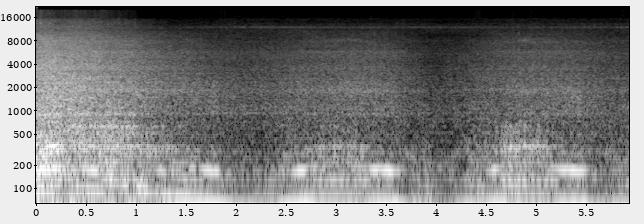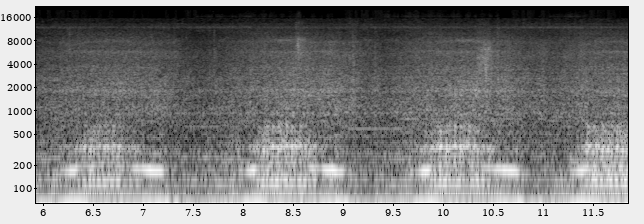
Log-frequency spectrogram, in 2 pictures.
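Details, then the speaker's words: Supercharged Range Rover (L322), after MAF cleaning and PCV valve replacement, revved and dropping back to idle, which still rises and falls about every two seconds. The owner blames bad gas making it run rich and dirty oxygen sensors; fresh gas has been added. "If when it drops down it still does the thing, we'll see. Yeah, it's still doing it a bit. Still on bad gas. It's still running on bad gas, it's still running rich."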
